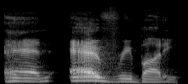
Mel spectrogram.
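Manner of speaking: ordinary talk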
